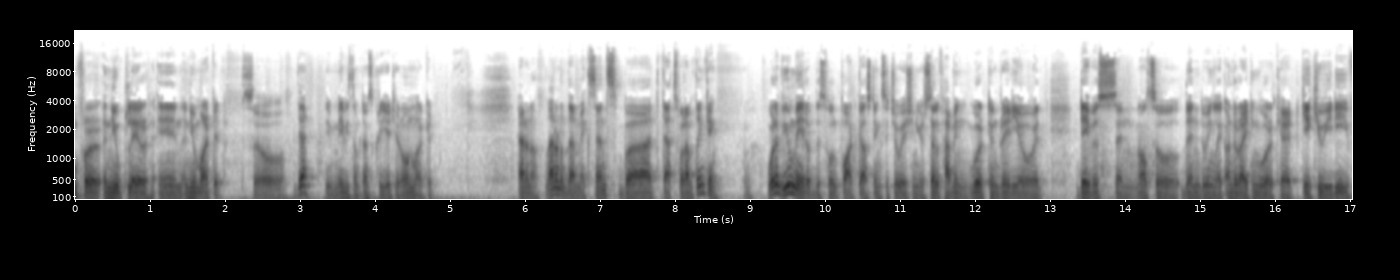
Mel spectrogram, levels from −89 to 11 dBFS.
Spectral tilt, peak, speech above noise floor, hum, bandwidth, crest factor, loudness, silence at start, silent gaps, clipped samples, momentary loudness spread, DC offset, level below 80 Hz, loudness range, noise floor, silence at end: -5.5 dB/octave; 0 dBFS; 24 dB; none; 13.5 kHz; 18 dB; -18 LUFS; 0 s; none; under 0.1%; 10 LU; under 0.1%; -36 dBFS; 5 LU; -42 dBFS; 0 s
